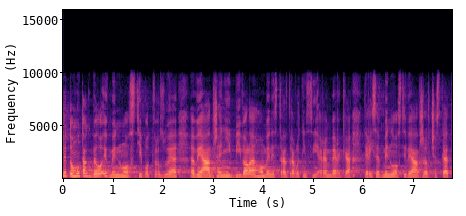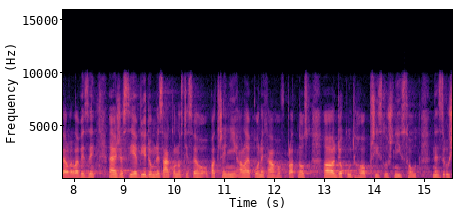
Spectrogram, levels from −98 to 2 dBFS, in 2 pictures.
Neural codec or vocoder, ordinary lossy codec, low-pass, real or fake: none; Opus, 64 kbps; 9.9 kHz; real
